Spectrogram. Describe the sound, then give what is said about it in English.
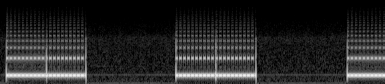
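A telephone call dialed with a phone card from Sydney to Los Angeles rings down the line, steady electronic tone bursts repeating in a regular on-off pattern, three rings with short silences between, loud and clear with no one speaking. “So dialing the number and...”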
